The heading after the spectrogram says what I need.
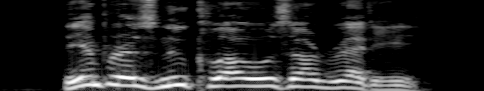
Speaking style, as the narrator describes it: cried

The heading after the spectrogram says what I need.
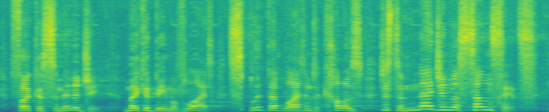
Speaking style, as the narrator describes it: he exclaims

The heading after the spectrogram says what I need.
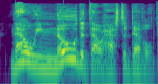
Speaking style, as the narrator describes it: they cried

